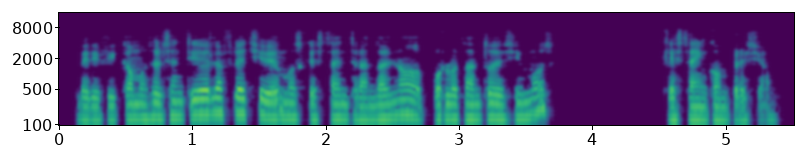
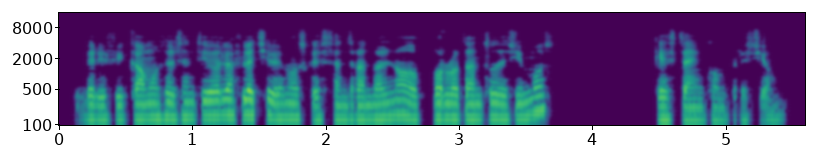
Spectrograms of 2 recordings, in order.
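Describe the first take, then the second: The two takes are said the same way.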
